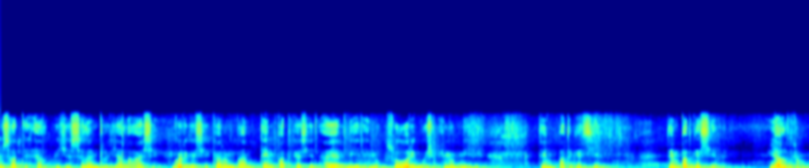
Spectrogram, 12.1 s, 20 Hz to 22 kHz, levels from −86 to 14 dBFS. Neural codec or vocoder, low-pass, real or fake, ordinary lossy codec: none; 7.2 kHz; real; none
